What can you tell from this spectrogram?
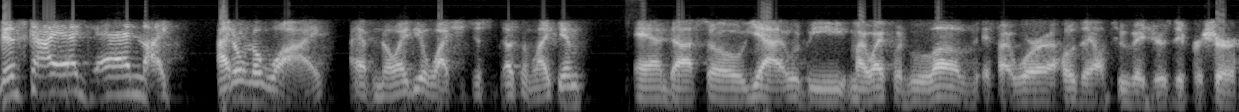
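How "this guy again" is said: put-on very high, shrill, fed-up shriek. A husband imitates his wife screaming at the television, imitating wife screaming. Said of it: "she's like screaming at the television".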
